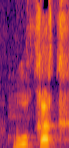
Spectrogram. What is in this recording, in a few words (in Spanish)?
seis, Kakchikel, Números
